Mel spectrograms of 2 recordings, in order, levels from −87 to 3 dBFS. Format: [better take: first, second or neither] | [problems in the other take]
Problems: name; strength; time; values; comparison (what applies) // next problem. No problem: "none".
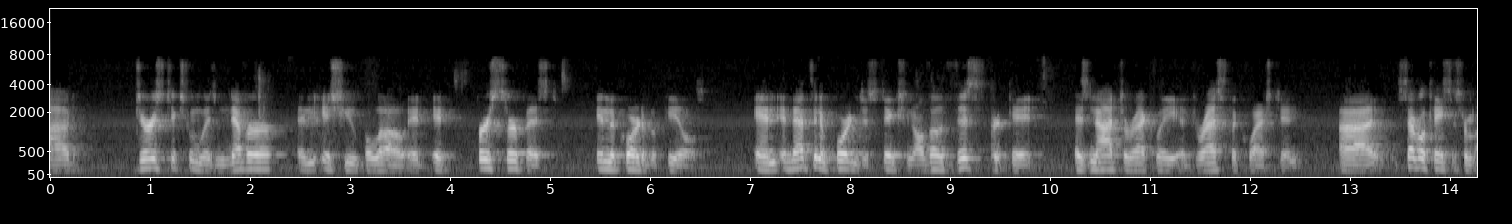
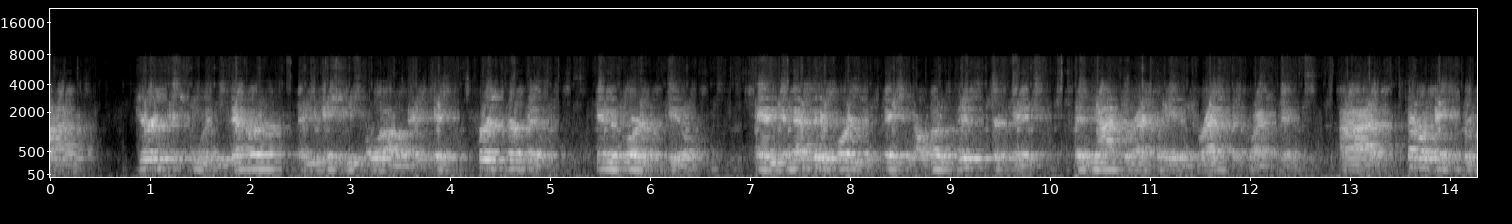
first | noise reduction (neural separator model SepFormer DNS4)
